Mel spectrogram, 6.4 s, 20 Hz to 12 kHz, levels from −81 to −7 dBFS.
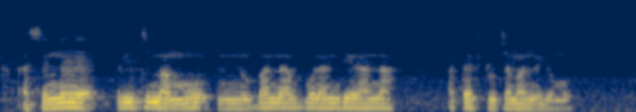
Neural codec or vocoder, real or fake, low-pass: none; real; 10.8 kHz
